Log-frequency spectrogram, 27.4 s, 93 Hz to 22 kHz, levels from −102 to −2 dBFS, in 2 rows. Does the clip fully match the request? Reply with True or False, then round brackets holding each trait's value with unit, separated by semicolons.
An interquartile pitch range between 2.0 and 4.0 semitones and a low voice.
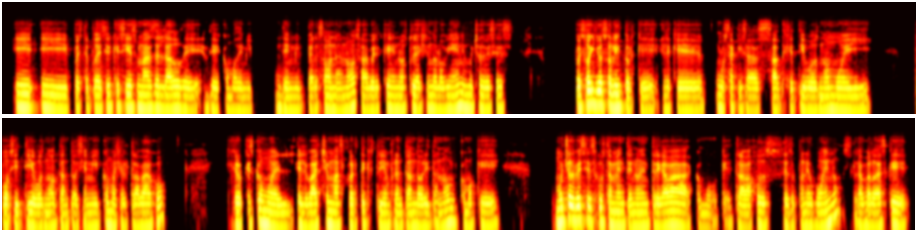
False (1.6 semitones; 115 Hz)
